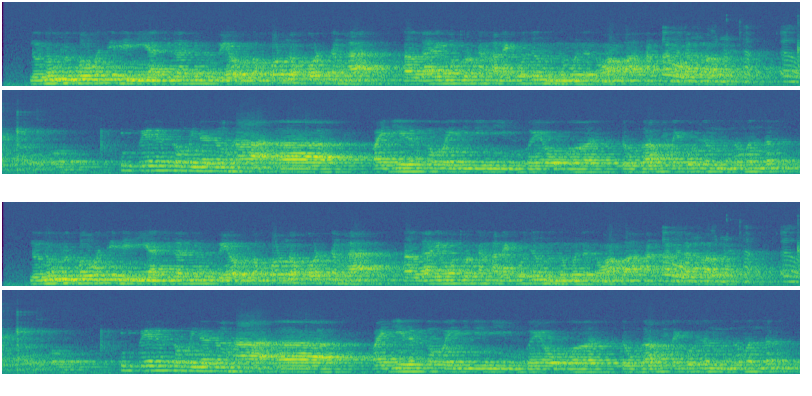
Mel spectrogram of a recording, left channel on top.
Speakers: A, on the right (about 70°); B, on the left (about 75°).
A: नुनो मोनबावो दिनैनि आथिखालनि मुगायाव न'खर न'खर जोंहा ओ गारि-मथर थाखानायखौ जों नुनो मोनो नङा होबा हान्था-मेला
B: औ नंगौ
A: खालामनो।
B: नोंथां औ
A: औ औ थिग बे रोखोमैनो जोंहा ओ बायदि रोखोमै दिनैनि मुगायाव ओ जौगाहांनायखौ जों नुनो मोनदों।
